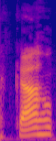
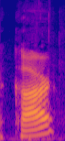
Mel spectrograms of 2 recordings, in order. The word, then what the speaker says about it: car: isso é bem marcante, que é a pronúncia do R. Por exemplo, para carro, que seria car, como nós vemos nos filmes americanos, e o inglês fala car. Eles cortam esse R no final.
